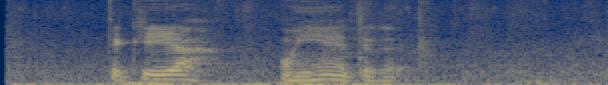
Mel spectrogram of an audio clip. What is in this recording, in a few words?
I bought dog 4 u, chamacoco; Puerto Diana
